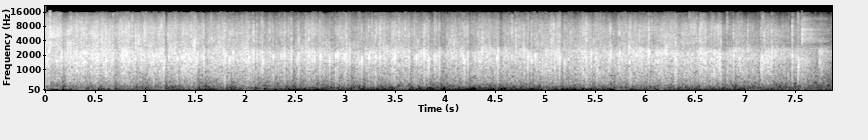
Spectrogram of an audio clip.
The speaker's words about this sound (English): And I think that all of us now entering 2021, we should give ourselves a round of applause.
